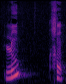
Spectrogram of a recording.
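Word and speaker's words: louerons: pas de lettres vraiment donc quand on fait la la séparation on a lou Ron donc le E ici c'est comme G lou donc g lou il n'y a pas la prononciation de e donc c'est pour ça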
